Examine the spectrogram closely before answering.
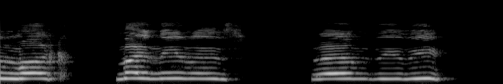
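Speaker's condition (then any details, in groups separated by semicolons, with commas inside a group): Cerebral palsy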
